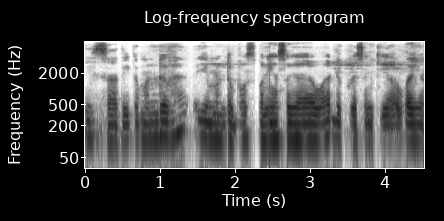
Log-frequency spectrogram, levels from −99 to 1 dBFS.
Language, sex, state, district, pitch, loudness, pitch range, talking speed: Hindi, male, Bihar, Muzaffarpur, 110 Hz, -18 LUFS, 110-115 Hz, 240 wpm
